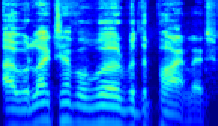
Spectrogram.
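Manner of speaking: put-on fast, heavy English accent, laid on thick. Roleplaying a character who asks to speak with the driver, thick english accent. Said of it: "I have a very thick English accent".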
